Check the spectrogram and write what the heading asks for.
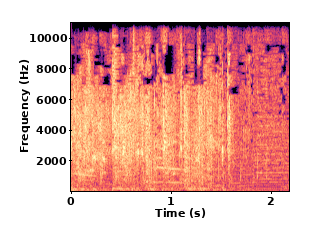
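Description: Action-film fight soundtrack: loud background music with a dense flurry of hit and crash sound effects through the first second and a half, then the music carries on more quietly.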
